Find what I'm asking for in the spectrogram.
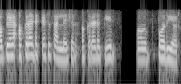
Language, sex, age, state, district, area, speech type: Marathi, female, 45-60, Maharashtra, Thane, rural, conversation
